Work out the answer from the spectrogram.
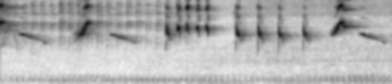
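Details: Long-tailed shrike sound meant to spur silent shrikes into song: clear high whistled slurs alternate with quick clusters of sharp clicking chirps over three seconds, with faint low hum beneath.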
